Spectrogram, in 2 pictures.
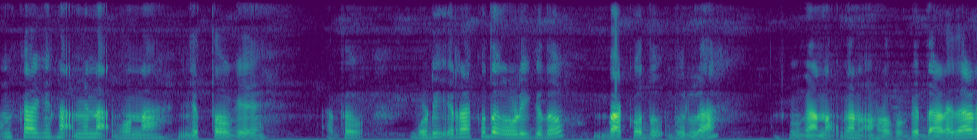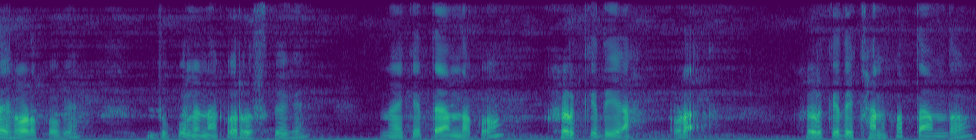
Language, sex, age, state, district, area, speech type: Santali, female, 60+, Odisha, Mayurbhanj, rural, spontaneous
